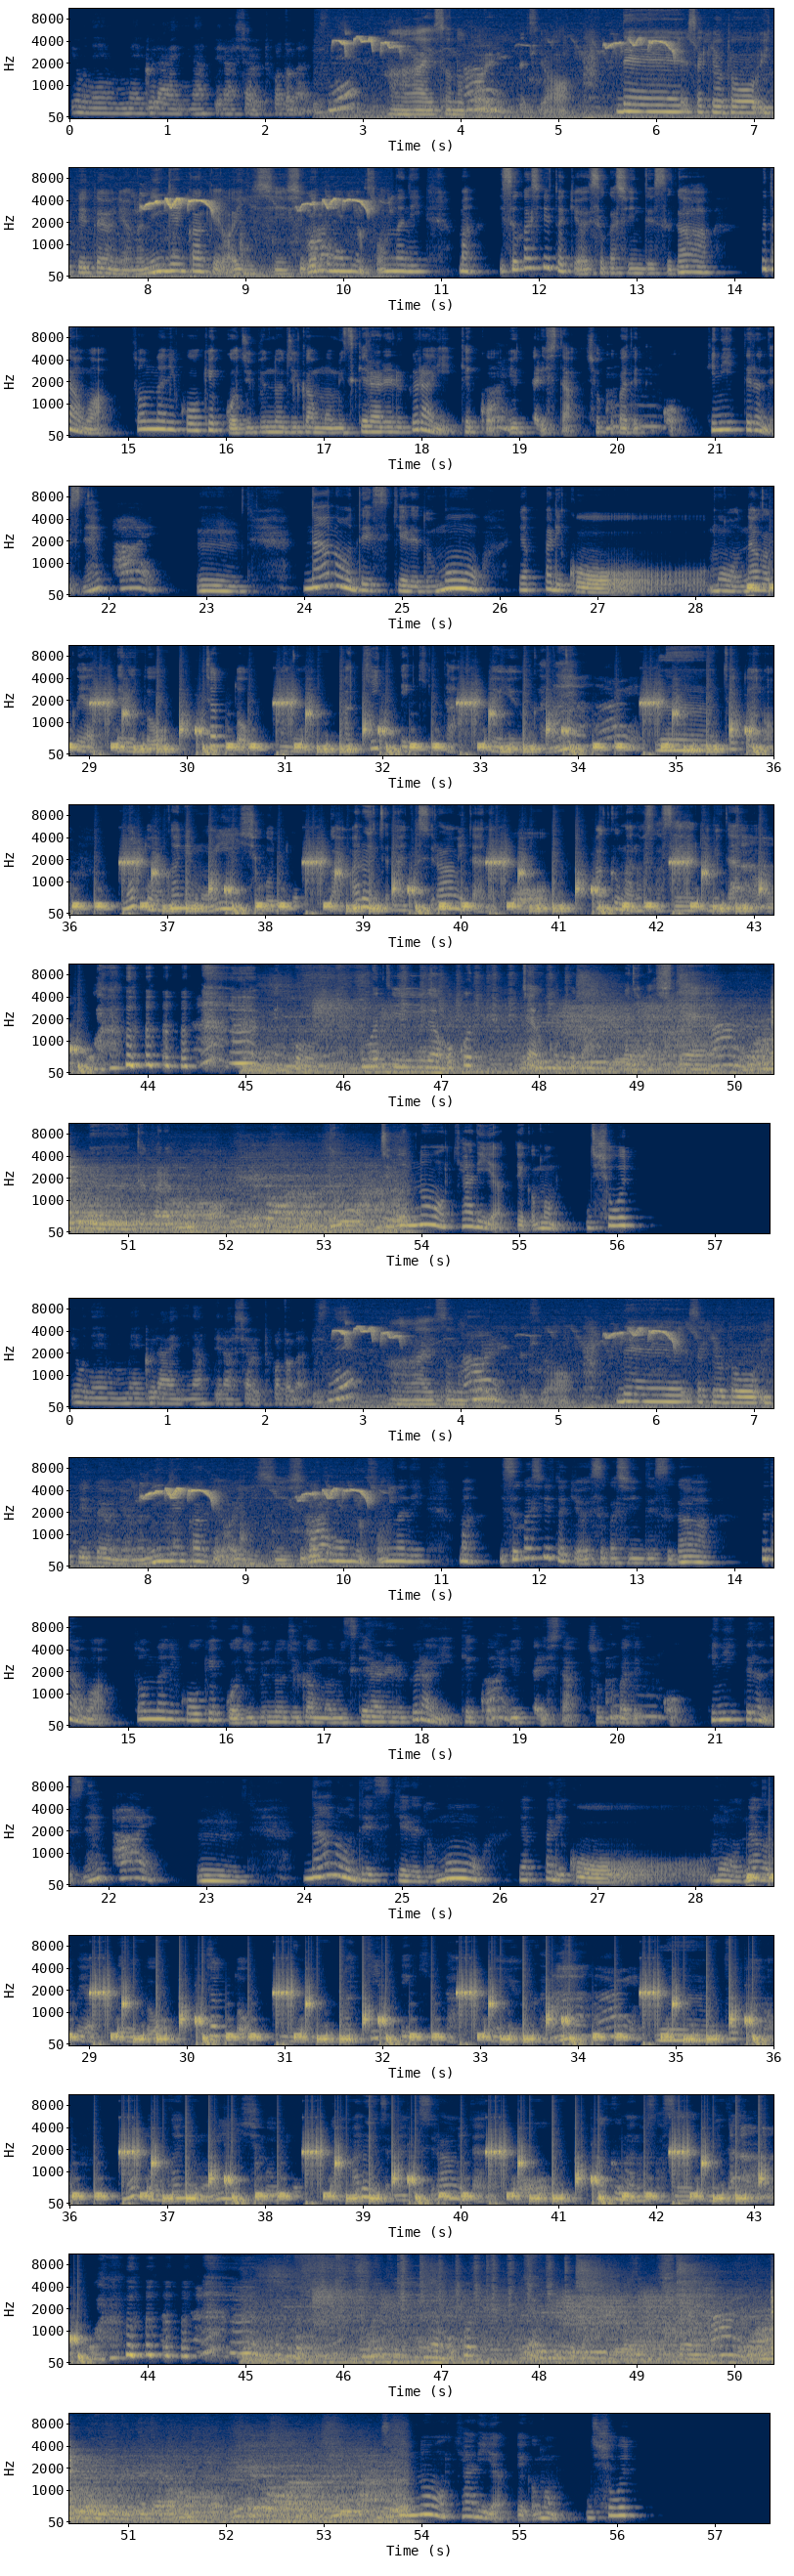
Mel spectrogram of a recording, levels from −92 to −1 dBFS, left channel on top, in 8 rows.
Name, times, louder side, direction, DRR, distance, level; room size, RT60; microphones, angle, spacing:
voice 1, 0.0-2.9 4.0-4.4 9.6-9.9 18.6-18.9 19.9-20.5 22.0-22.5 33.7-34.6 37.9-38.2 42.7-43.2 44.5-44.6 44.9-45.0 45.6-46.7 49.7-50.2, right 2 dB, 40° right, -1 dB, 2.9 m, -39 dB
Bird, 2.5-10.5, left 2 dB, 10° left, 2.3 m, -30 dB
voice 2, 3.3-4.4 4.8-5.1 5.6-11.3 11.6-13.7 14.4-14.7 15.1-20.1 20.5-20.6 21.0-21.9 22.9-25.8 26.2-29.8 30.2-30.6 30.9-31.3 31.6-32.3 32.6-32.8 33.1-34.0 34.8-36.0 36.5-38.1 38.7-40.9 41.4-45.1 45.5-45.8 46.2-47.3 47.8-48.1 48.3-49.9 50.6-52.0 53.0-55.4 55.7-56.1, left 1 dB, 50° left, 6 dB, 1.1 m, -33 dB
sound 1, 28.5-43.4, right 2 dB, 85° right, 1.3 m, -25 dB
sound 2, 44.9-53.9, right 1 dB, 25° right, 1.4 m, -32 dB
6.9 x 5.0 x 3.6 m, 0.32 s
head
